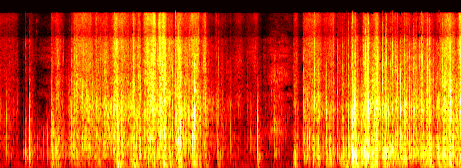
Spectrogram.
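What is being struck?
Thin paper pages of a thick dictionary.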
